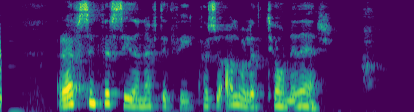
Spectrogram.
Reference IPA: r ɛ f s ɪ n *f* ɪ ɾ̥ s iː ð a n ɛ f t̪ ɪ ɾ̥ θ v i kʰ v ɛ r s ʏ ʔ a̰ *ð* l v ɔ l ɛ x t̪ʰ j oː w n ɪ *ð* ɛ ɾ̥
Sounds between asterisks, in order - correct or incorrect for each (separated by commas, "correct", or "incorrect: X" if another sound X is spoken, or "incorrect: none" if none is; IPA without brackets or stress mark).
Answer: correct, incorrect: none, correct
